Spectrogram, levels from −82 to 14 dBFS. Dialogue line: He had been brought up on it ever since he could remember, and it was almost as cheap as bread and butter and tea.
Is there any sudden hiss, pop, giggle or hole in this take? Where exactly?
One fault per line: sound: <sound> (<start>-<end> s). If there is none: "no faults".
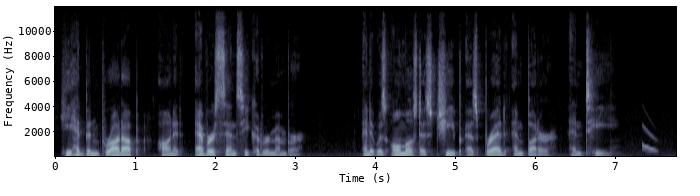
sound: chirp (7.3-7.6 s)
